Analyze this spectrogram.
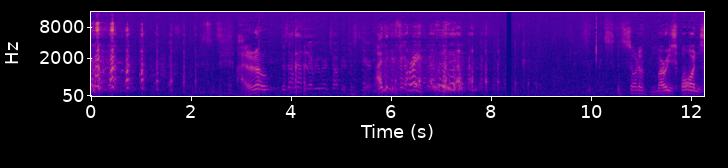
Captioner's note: laughter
